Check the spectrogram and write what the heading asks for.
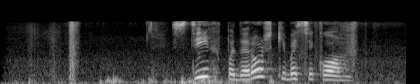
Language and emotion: Russian, positive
